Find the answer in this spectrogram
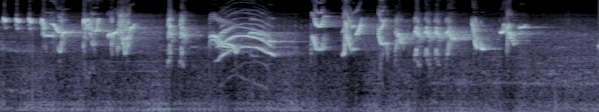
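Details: Oriental magpie-robin in a cage, worked up after hearing its name: fast, loud run of high chirps, squeaky whistles and arching slurred notes, nearly continuous with short gaps.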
